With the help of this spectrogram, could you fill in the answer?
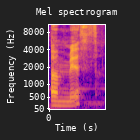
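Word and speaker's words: Amit: the way it's pronounced a myth is it a is it th at the end of that no there's no th well but that might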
